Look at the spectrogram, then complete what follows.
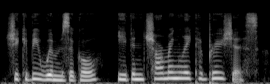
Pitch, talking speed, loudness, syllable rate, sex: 235 Hz, 135 wpm, -18 LUFS, 5.9 syllables/s, female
